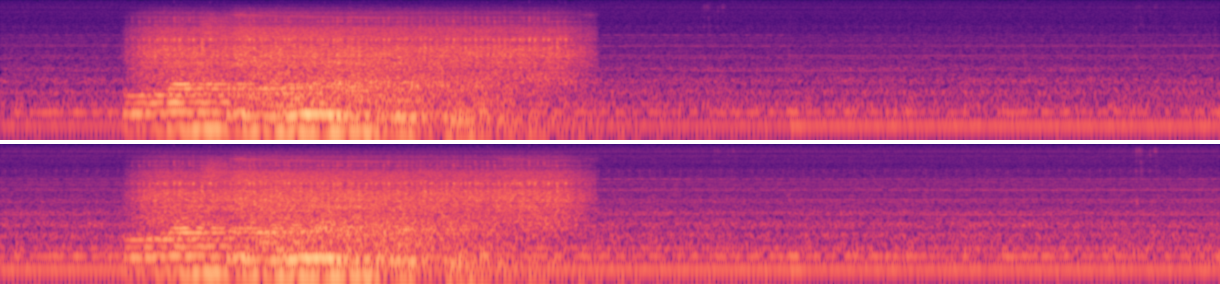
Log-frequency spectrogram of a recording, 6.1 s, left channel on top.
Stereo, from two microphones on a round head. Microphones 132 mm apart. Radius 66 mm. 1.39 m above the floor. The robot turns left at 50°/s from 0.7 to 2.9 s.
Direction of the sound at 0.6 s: 25° left.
